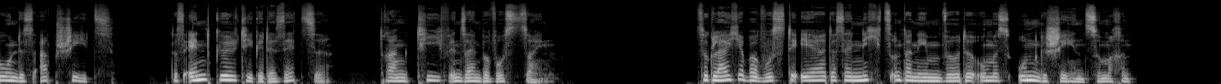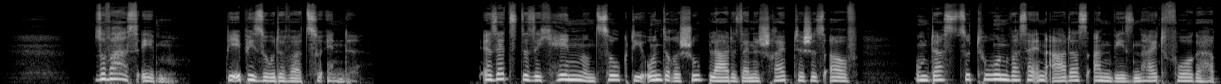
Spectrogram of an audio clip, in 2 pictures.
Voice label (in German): langsam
